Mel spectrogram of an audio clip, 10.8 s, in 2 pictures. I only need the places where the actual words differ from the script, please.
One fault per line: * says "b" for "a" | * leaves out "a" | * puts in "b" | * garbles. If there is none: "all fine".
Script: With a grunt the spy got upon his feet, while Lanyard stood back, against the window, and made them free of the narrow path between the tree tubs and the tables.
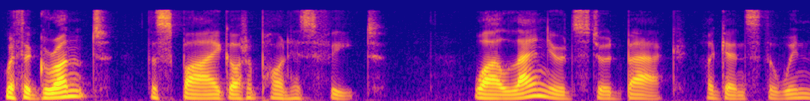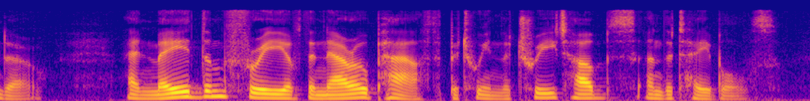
all fine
